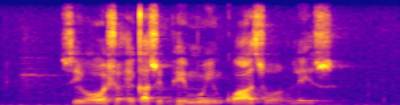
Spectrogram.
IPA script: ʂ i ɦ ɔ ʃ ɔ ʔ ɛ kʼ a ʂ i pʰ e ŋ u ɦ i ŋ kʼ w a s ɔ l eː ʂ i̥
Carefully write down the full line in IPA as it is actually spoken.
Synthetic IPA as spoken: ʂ i ɦ ɔ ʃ ɔ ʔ ɛ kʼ a ʂ i pʰ e m u ɦ i ŋ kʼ w a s ɔ l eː ʂ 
